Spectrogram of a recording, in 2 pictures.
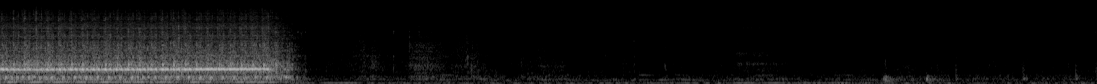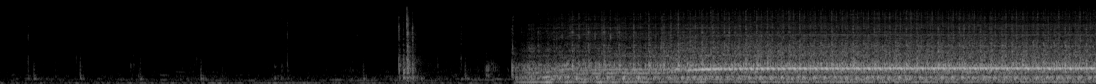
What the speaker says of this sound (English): So now I am going to sew both ends together of the fabric.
